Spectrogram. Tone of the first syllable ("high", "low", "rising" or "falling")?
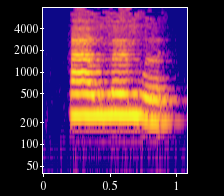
high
